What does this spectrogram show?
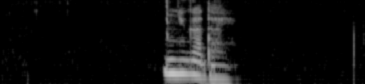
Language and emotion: Russian, neutral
